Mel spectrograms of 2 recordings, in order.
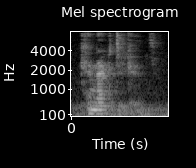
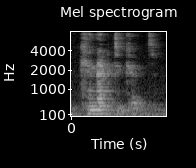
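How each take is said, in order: Both takes have the same delivery.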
